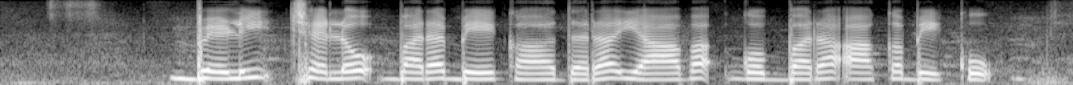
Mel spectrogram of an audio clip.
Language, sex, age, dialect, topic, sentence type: Kannada, female, 18-24, Dharwad Kannada, agriculture, question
